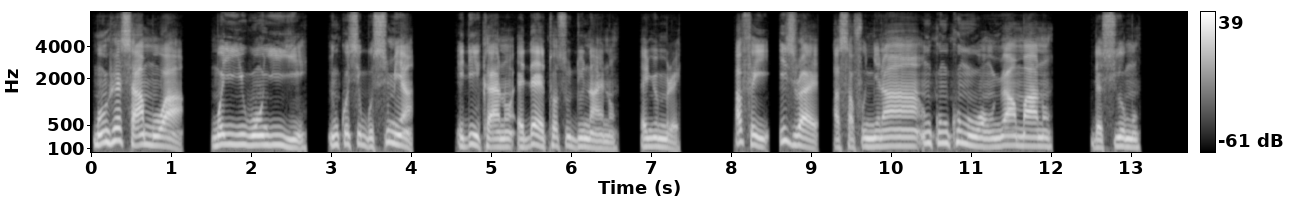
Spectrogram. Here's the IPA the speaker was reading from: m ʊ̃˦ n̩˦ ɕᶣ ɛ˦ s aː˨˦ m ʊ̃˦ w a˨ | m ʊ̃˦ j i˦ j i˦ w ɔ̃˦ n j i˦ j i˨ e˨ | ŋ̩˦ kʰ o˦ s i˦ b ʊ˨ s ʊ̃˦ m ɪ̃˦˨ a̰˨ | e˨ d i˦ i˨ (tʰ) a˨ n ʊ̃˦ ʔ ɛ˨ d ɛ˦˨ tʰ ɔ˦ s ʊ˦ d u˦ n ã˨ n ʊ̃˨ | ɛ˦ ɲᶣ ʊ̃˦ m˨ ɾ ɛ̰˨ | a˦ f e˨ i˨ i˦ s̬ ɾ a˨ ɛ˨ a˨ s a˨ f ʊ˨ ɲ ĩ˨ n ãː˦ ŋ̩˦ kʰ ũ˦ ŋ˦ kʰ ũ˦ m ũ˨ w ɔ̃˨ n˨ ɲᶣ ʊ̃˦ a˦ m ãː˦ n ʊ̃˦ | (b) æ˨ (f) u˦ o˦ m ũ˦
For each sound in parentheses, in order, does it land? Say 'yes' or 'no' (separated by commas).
no, no, no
